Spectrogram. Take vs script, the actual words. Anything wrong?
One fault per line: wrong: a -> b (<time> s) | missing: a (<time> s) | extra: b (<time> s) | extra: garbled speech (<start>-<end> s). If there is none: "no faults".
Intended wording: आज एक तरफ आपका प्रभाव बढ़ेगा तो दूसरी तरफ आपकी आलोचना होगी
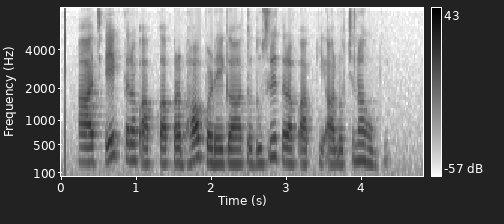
no faults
